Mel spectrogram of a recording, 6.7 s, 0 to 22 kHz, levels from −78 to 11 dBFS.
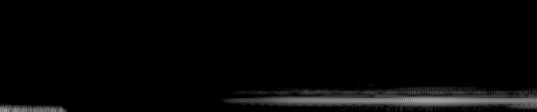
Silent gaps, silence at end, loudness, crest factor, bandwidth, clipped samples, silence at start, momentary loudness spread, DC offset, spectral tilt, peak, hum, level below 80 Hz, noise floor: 0.92-2.74 s; 0 s; -34 LUFS; 16 dB; 1 kHz; under 0.1%; 0 s; 21 LU; under 0.1%; -12.5 dB/octave; -20 dBFS; none; -50 dBFS; -61 dBFS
